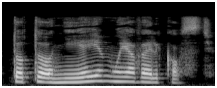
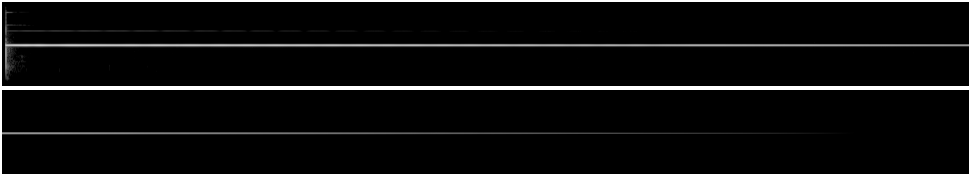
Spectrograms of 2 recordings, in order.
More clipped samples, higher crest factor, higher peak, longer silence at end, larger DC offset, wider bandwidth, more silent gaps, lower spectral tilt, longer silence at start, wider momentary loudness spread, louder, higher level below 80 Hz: neither; about the same, 16 dB vs 18 dB; about the same, 0 dBFS vs -2 dBFS; second, 0.05 s vs 5.55 s; neither; second, 11 kHz vs 14 kHz; neither; first, -4.5 dB/octave vs 6.5 dB/octave; about the same, 0.1 s vs 0.05 s; second, 9 LU vs 22 LU; about the same, -16 LUFS vs -14 LUFS; first, -62 dBFS vs under -90 dBFS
